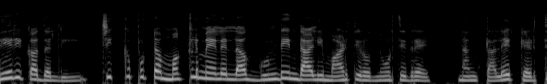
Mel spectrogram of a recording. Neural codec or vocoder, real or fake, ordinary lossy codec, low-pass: none; real; none; none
